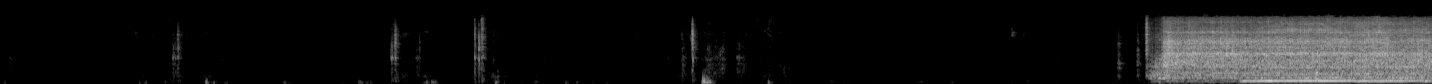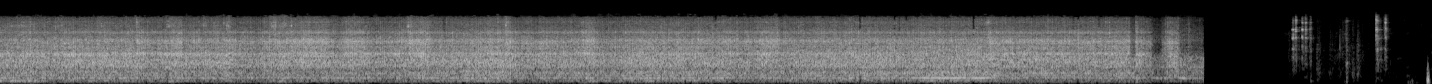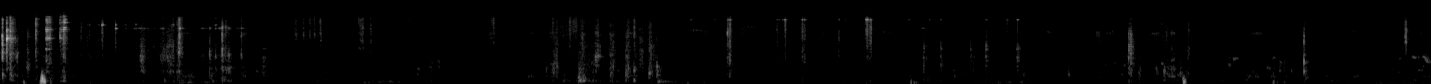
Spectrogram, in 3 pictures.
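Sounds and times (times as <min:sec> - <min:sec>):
drill boring through metal: 0:11.5 - 0:26.4.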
